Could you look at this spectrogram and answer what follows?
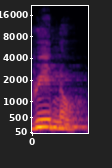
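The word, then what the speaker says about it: vino: 20वां letter है वी इसका उच्चारण होता है व जैसे उदाहरण में देखते हैं हम विनो विनो यानी शराब यहां पे उसका उच्चारण हो गया व विनो यानी शराब वीता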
